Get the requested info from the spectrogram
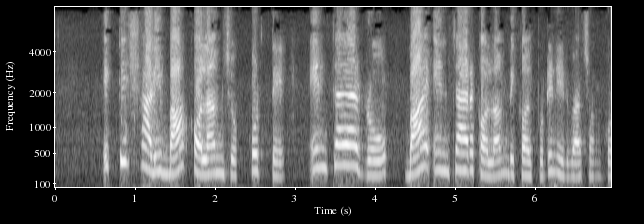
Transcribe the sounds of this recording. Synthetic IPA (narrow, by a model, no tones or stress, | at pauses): ek̚ʈiʃaɽibakɔlamd͡ʑoɡ̚koɾt̪e | eɳʈajaɾːo | baʔeɳʈajaɾkɔlambikɔlpoʈiniɾbat͡ɕonko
